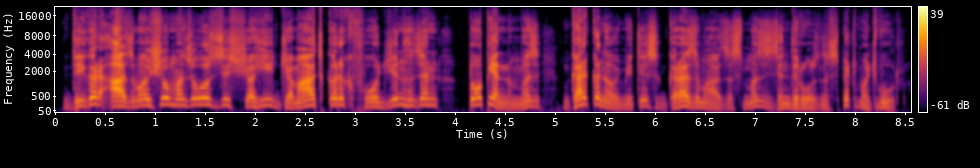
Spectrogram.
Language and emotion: Kashmiri, neutral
